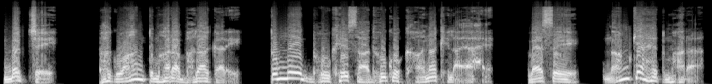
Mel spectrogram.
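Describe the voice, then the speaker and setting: A man playing a kindly old wandering holy man in an animated moral story, solemn and measured. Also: medium pitch, no echo, studio quality. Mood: grateful.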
